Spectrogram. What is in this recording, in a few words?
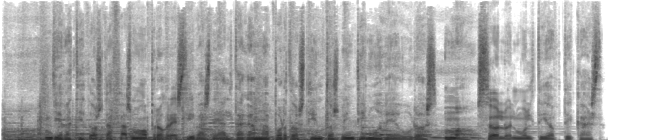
spanish spain female commercial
